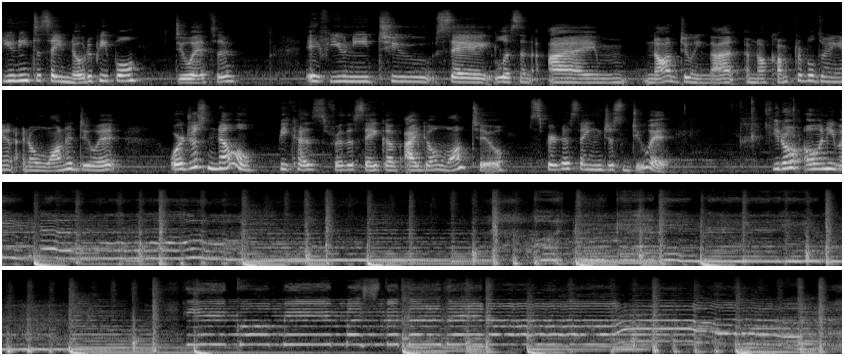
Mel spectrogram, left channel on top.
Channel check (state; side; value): different; both; correlation 0.00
